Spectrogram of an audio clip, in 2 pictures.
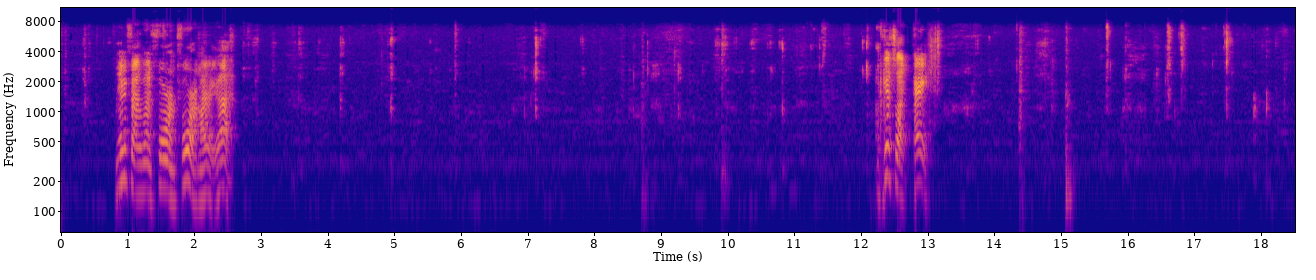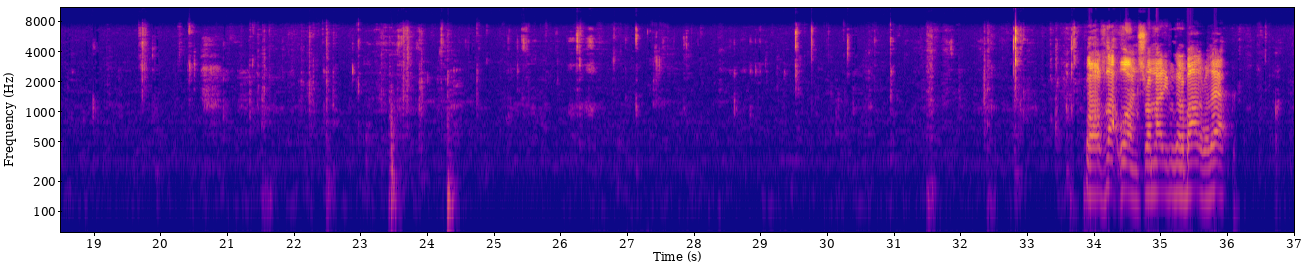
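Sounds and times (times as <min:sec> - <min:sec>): chewing crackers: 0:00.0 - 0:00.8, 0:02.7 - 0:12.3, 0:13.0 - 0:15.0, 0:15.6 - 0:33.8, 0:36.2 - 0:37.0
wet mouth clicks and smacks: 0:16.4 - 0:18.3, 0:19.0 - 0:20.6.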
